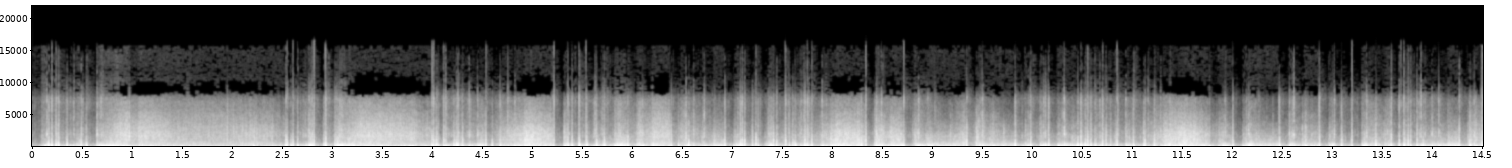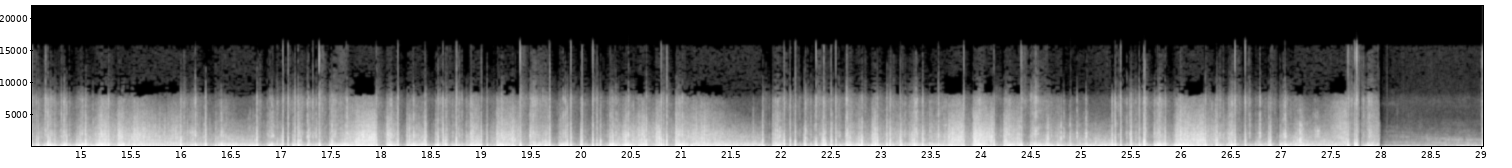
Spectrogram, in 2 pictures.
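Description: Fireworks display: a dense barrage of aerial shells bursting, many sharp bangs and booms overlapping with hardly a gap, easing briefly near the end.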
